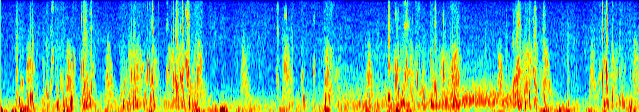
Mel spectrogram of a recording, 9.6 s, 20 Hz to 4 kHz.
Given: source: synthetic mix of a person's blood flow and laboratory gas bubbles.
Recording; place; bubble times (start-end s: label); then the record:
Doppler ultrasound of blood flow; subclavian vein
0.26-0.54 s: bubbles
0.62-1.03 s: bubbles
1.07-1.44 s: bubbles
1.77-2.37 s: bubbles
2.48-3.04 s: bubbles
4.13-4.18 s: bubbles
4.24-4.42 s: bubbles
4.50-4.59 s: bubbles
4.68-4.72 s: bubbles
4.84-5.12 s: bubbles
5.76-6.41 s: bubbles
6.45-6.99 s: bubbles
7.67-8.22 s: bubbles
8.96-9.54 s: bubbles
From the record:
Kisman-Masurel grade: 332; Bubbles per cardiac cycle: rolling drumbeat, 9 or more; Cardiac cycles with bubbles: 50 to 99%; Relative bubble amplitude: moderate (0.250 to 0.450); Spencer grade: 3 (all of the cardiac periods contain showers or single bubble signals, but not dominating or overriding the cardiac motion signals); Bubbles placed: anywhere in the cardiac cycle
